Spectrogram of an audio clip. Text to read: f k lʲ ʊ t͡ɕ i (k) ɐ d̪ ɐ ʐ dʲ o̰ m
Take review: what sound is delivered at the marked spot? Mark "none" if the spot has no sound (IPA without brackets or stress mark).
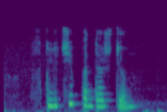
p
